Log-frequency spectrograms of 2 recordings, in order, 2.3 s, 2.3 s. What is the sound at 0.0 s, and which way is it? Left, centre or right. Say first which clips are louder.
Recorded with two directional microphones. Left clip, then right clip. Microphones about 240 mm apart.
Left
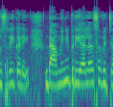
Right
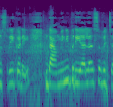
A woman's voice: left 5 dB; left.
